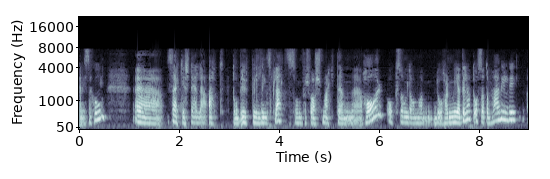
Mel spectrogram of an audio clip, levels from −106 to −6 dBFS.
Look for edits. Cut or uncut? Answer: cut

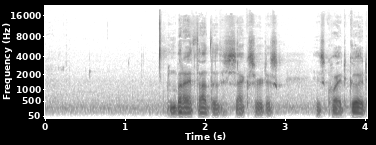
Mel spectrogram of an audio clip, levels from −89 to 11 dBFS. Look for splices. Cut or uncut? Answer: uncut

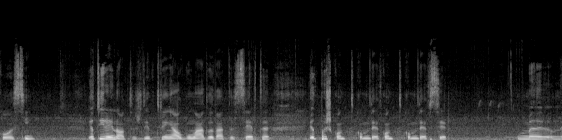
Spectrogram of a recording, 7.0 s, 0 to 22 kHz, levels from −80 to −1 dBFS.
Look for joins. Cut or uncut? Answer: cut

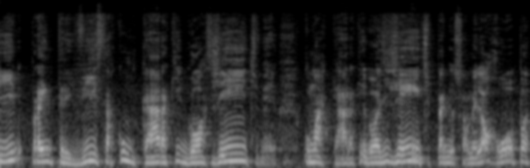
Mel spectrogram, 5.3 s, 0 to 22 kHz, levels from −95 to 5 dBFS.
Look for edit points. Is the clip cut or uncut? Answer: cut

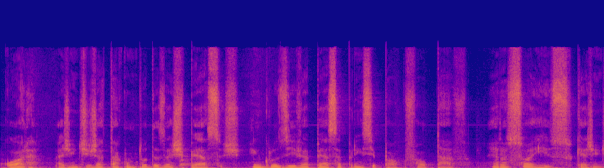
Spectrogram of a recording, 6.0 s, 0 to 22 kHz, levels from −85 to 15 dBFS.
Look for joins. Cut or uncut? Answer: cut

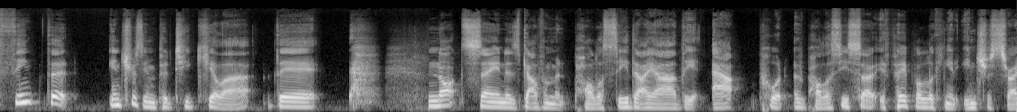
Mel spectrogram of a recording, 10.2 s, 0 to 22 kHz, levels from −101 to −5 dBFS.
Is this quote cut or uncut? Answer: cut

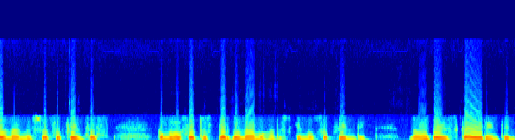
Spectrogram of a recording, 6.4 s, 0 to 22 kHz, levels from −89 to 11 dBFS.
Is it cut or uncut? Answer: uncut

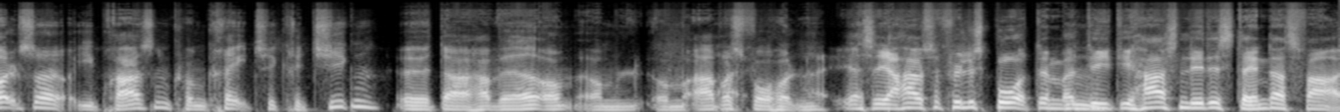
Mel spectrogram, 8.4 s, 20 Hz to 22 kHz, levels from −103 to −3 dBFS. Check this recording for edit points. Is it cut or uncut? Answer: cut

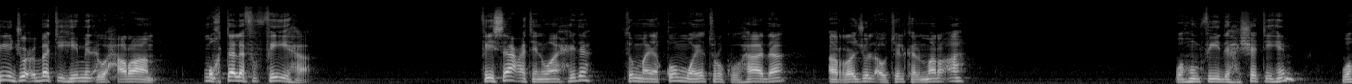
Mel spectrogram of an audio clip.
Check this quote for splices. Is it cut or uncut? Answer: cut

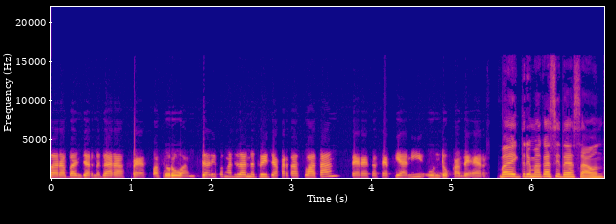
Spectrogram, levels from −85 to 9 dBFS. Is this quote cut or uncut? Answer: cut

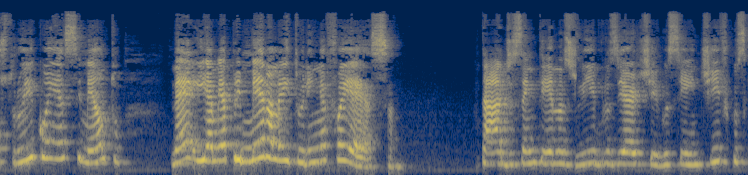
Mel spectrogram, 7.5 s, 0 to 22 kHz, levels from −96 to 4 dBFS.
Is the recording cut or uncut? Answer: cut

